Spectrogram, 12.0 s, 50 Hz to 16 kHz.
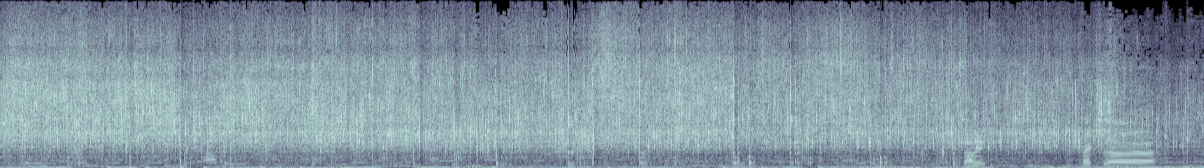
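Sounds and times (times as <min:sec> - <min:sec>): bacon sizzling in hot fat: 0:00.0 - 0:12.0
metal tongs clicking and scraping: 0:07.3 - 0:09.6.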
